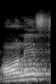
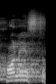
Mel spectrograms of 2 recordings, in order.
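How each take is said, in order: First: The word begins with a vowel, no h sound. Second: The word begins with an audible h sound. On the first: The speaker calls it right. "এইচ এর উচ্চারণ আমরা করছি না" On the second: The speaker calls it wrong. "আমরা কখনো বলি না"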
